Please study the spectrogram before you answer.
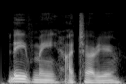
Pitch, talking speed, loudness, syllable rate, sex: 105 Hz, 235 wpm, -17 LUFS, 5.7 syllables/s, male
